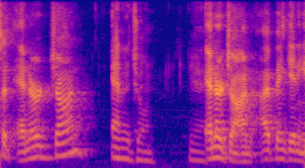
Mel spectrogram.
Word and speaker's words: Energon: But because of, how do you pronounce it? Energon? Energon.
